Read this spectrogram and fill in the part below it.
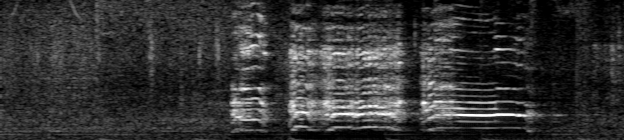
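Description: A rooster crows loudly and close by at a chicken coop, its call sustained for about two seconds, while softer clucking and low hen noises continue underneath.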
